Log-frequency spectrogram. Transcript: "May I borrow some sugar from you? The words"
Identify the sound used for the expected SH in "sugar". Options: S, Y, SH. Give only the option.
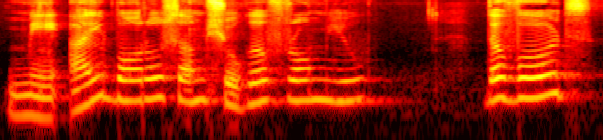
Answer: SH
